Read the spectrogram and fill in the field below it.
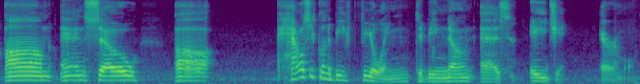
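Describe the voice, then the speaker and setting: Upbeat, emphatic podcast host man. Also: mid-range voice. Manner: slow, emphatic, upbeat delivery with drawn-out phrases; repeats praise like a mentor. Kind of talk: podcast interview on a video call.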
